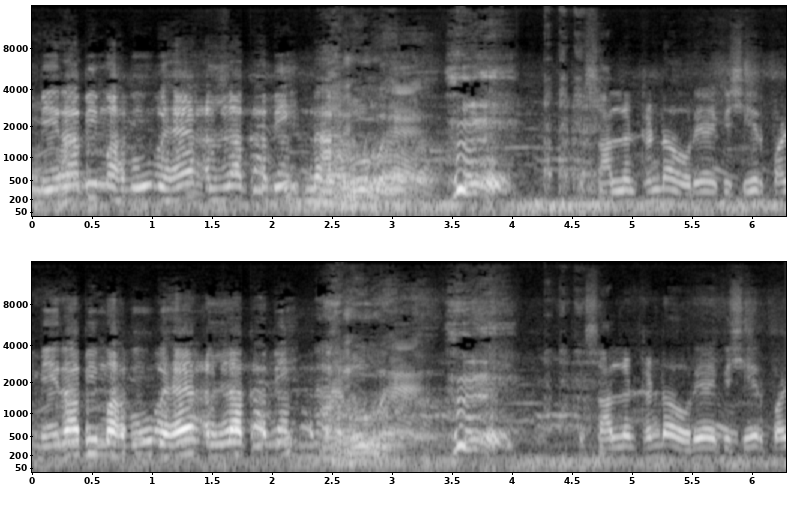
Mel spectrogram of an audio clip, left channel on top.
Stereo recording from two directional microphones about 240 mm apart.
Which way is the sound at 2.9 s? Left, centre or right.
Centre.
